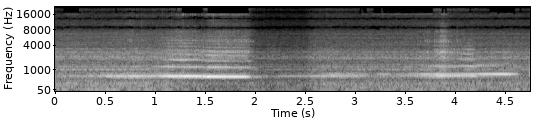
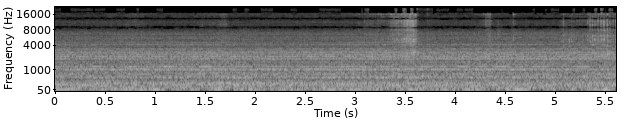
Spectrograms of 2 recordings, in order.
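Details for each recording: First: Acrylic pen blank with beads held between centres, turned with a 12mm round carbide chisel: a high singing tone near 600 Hz swells and fades as the blank gets thinner, chatter from the thin workpiece flexing. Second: Wood lathe turning an acrylic pen blank between centres with a 12mm round carbide chisel: steady, even hiss, a smooth continuous shave with no chatter or catching; clean cut.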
